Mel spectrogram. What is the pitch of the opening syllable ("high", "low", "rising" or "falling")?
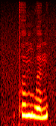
high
